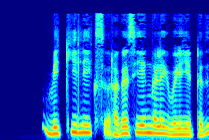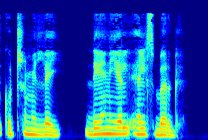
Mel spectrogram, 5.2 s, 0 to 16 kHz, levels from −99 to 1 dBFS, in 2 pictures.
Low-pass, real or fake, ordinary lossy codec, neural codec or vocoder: 14.4 kHz; fake; MP3, 48 kbps; autoencoder, 48 kHz, 32 numbers a frame, DAC-VAE, trained on Japanese speech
